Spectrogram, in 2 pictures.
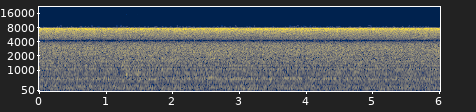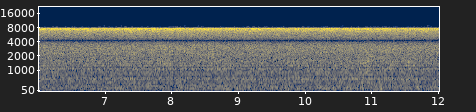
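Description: Waterfall pouring down a rock chute into a plunge pool: a steady, even rush of falling water.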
